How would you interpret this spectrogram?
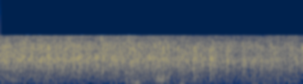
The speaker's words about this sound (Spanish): Recibámoslas con un gran aplauso. Bienvenida, doctora.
